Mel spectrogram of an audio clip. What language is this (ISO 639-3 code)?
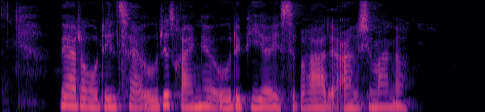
dan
